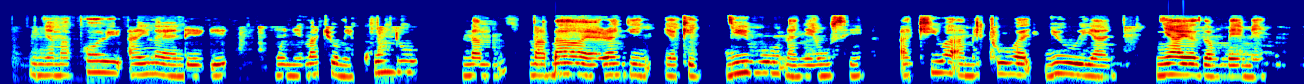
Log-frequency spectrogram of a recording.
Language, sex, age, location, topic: Swahili, female, 18-24, Dar es Salaam, agriculture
